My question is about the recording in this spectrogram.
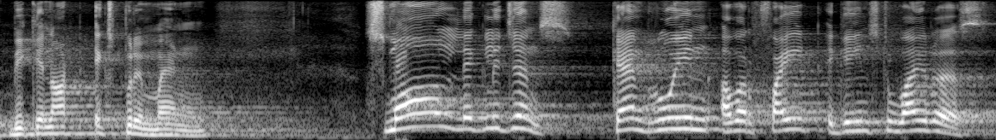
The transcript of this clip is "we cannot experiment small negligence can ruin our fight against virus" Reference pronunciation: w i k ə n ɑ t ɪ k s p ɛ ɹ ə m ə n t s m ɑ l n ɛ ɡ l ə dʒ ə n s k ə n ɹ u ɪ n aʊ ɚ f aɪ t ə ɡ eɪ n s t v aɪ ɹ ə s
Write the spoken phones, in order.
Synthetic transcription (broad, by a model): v i k ə n ɑ t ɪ k s p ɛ ɹ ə m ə n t s m ɑ l n ɛ ɡ l ə dʒ ə n s k ə n ɹ u ɪ n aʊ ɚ f aɪ t ə ɡ eɪ n s t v aɪ ɹ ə s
